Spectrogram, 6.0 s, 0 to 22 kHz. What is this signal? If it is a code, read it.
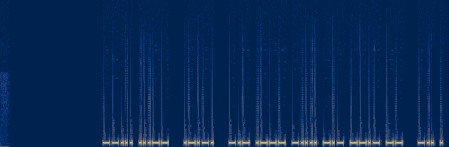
Morse code, heard as a keyed tone, about 37 wpm, 700 Hz. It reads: 73 <AR> KJ6KQM DE
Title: K1USN SST QSO Practice 40wpm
